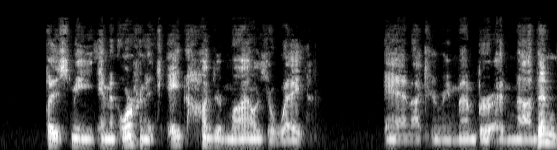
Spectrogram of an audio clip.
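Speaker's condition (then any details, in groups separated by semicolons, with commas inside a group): Cleft lip and palate; lisp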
